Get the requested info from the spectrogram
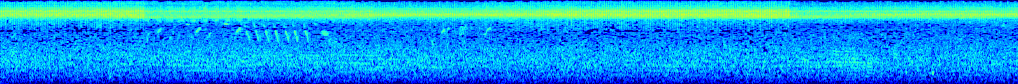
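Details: A summer village meadow full of grasshoppers: an unbroken high-pitched shimmering buzz that drops in loudness twice and returns. Faint rapid clicking pulses appear briefly near the start.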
